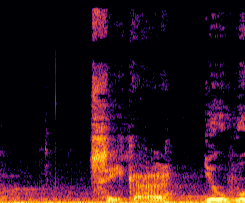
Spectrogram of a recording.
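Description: A man speaks quietly and wearily, close by.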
